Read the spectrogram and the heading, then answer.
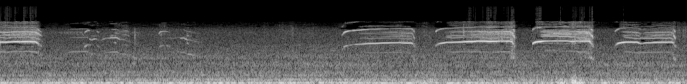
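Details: At a nest in Madrid, 21 May 2016, a female peregrine falcon feeds two chicks pigeon meat; soft early notes, then a run of loud rising whining calls repeated about once a second, with steady low rumble beneath.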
